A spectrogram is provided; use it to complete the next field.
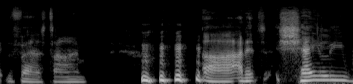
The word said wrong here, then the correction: Shailene: Woodley. Right. She was in the Divergent films. – See how Siri wants to say it. – Shailene Woodley. – Shailene.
